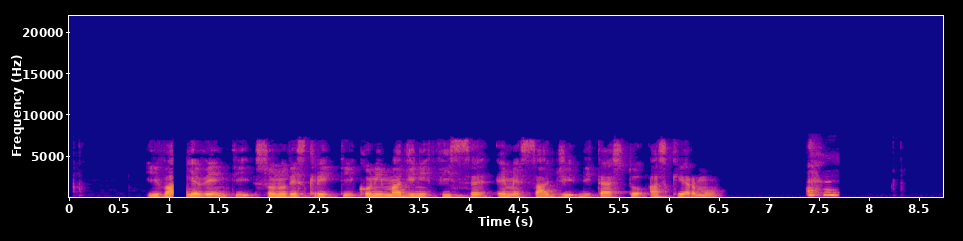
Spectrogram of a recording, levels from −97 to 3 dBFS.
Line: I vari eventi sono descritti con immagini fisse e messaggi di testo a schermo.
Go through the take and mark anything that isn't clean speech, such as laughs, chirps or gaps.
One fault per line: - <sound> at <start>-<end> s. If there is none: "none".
- dropout at 1.0-1.2 s
- laugh at 7.4-7.7 s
